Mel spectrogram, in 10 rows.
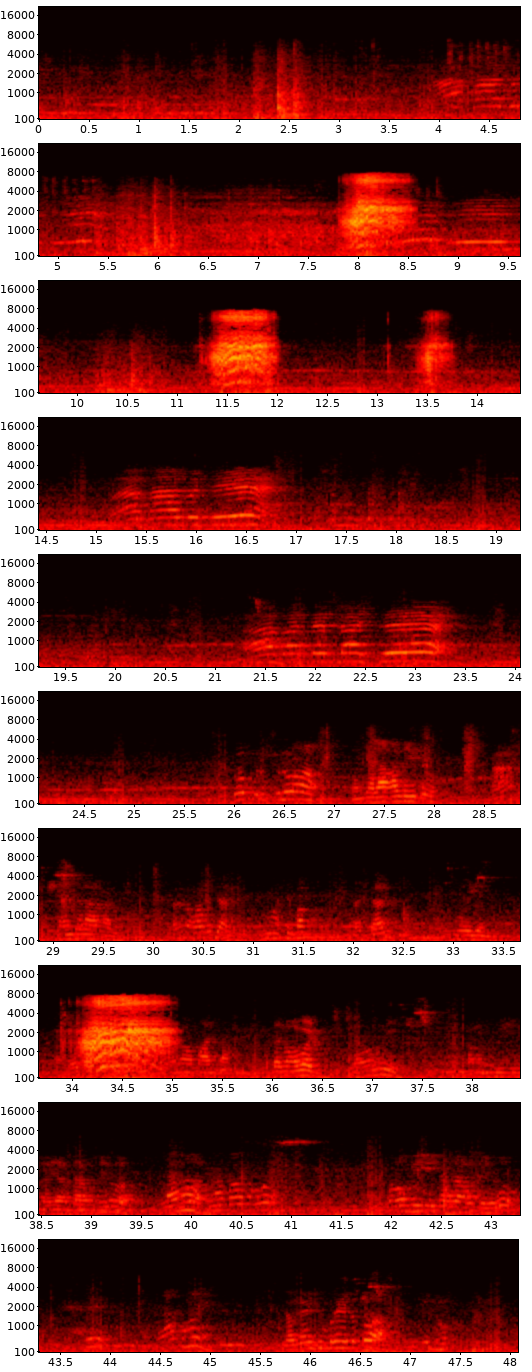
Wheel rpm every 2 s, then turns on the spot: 0, 0, 0, 10, 10, 20, 10, 0, 0, 0, 0, 0, 0, 0, 0, 0, 10, 20, 0, 0, 0, 0, 0, 0.
10-12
